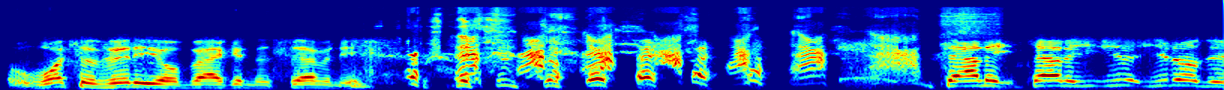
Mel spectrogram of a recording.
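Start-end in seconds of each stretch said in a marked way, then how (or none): 1.9-2.7 a sudden high-pitched laugh; amused high giggle. Real, not acted. Co-host laughs at seventies video. 2.9-4.1 a sudden high-pitched laugh; amused high giggle. Real, not acted. Co-host laughs at seventies video.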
